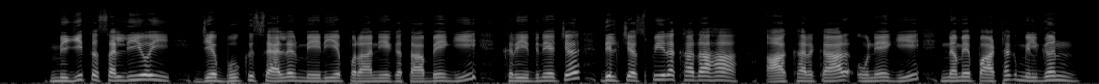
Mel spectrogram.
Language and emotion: Dogri, happy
